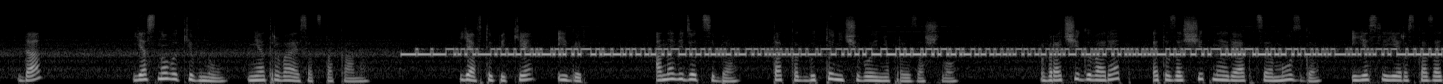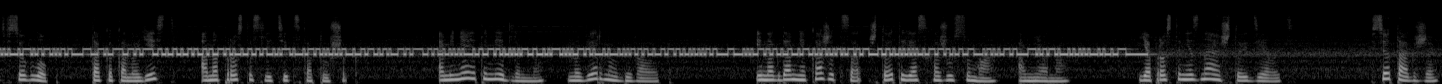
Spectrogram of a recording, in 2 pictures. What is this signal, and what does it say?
RTTY (50 baud, 450 Hz shift), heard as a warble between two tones, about 1750 Hz centre, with radio static. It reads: LQCXD TGKLP OLPYG RFQKT IMMPK HGPPJ PRBHS RJXPZ TJEKP CJVFR MQQJK SVOHT TPPLL QICEK FBUNG TLJXW JZCEY KKSLU JSVMY PCNDD MIJYA WMDAV KJKQO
